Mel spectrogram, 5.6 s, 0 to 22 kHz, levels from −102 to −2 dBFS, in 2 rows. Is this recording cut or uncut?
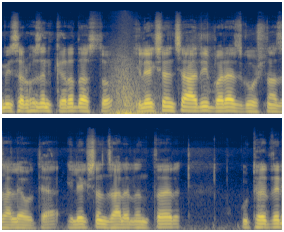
cut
